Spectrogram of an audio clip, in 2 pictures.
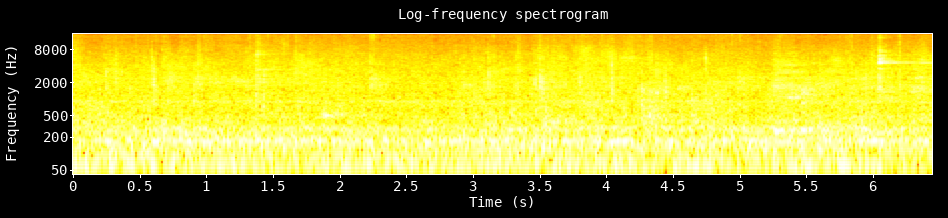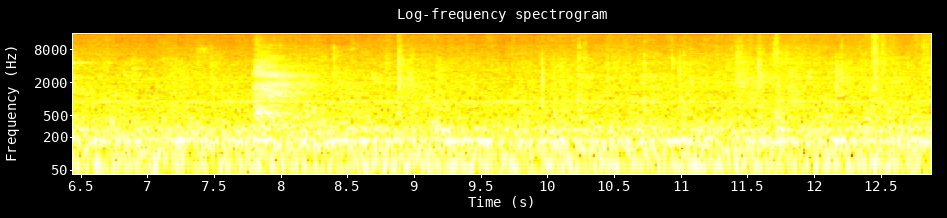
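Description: A choir of young women sings in a large echoing hall.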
